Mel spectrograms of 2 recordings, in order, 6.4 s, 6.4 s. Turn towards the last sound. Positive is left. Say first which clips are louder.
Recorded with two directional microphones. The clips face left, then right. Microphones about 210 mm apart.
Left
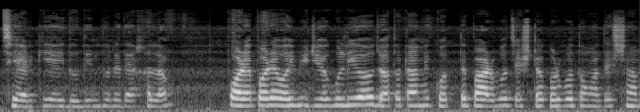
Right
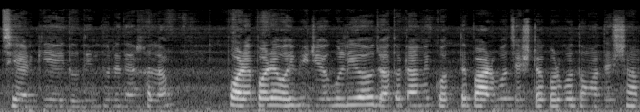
# left 6 dB
turn(degrees=45)  # may be behind; listen again after turning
